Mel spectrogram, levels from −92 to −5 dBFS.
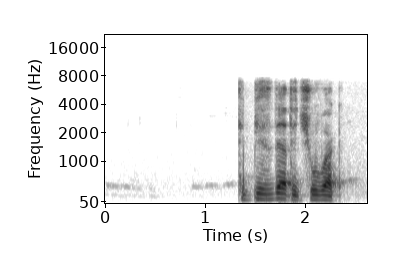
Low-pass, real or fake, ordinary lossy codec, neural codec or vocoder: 7.2 kHz; real; Opus, 32 kbps; none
